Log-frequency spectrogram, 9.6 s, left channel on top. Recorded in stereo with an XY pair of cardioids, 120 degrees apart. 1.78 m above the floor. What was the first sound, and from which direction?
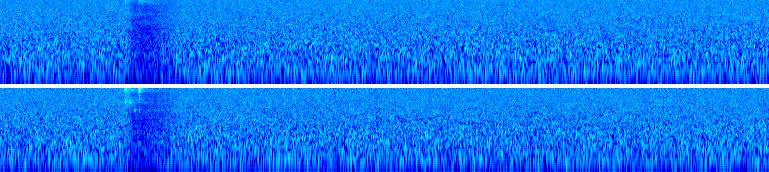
Keys jangling, 65° right.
